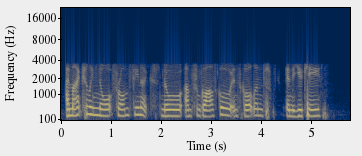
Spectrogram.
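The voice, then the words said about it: Scottish accent. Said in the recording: “she doesn't sound like she's from around here ... I have a Scottish accent kind of by default ... I sound as if I grew up there”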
